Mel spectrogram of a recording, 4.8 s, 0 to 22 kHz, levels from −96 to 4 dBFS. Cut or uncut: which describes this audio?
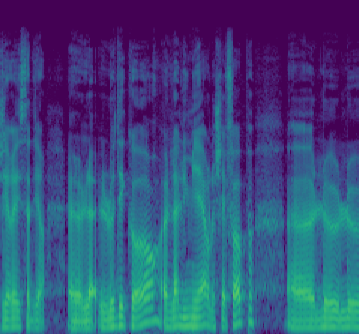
uncut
